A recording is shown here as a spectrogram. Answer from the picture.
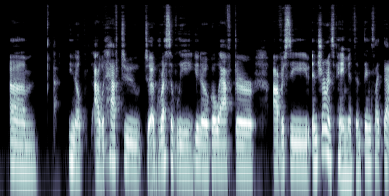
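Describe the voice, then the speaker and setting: With an American accent, a woman speaks in a very deep, low voice at a moderate pace. The recording is very clean, with a silent background. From Brooklyn, New York. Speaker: podcast host, physician and leadership coach. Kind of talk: solo podcast monologue.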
